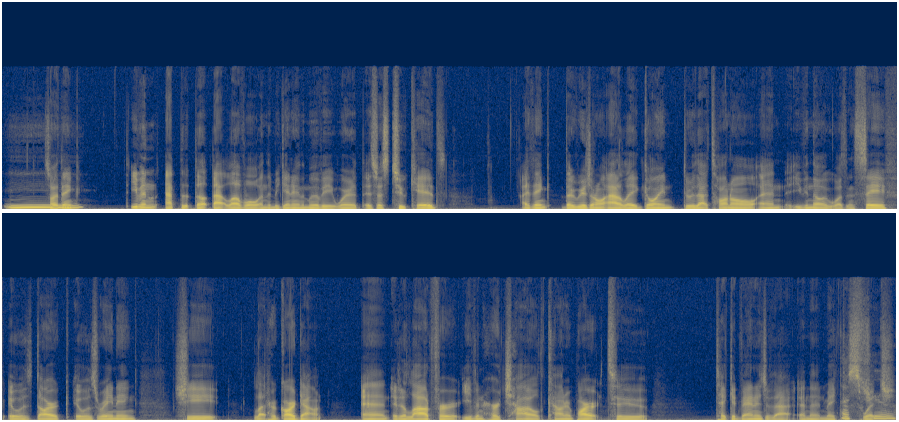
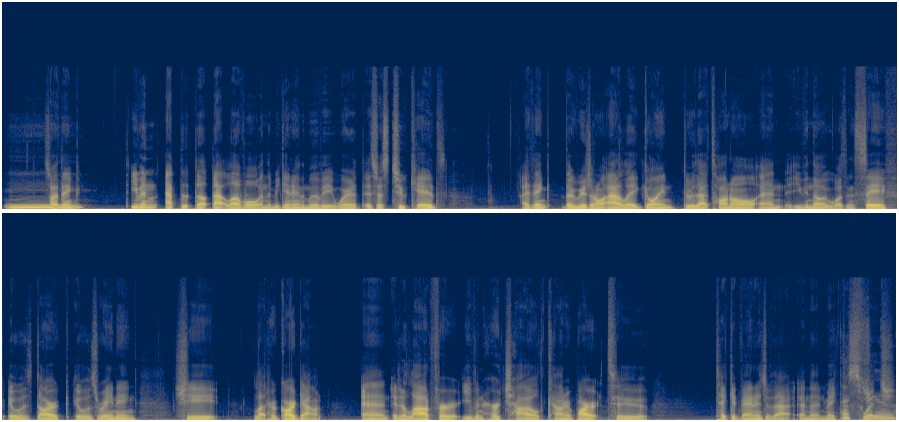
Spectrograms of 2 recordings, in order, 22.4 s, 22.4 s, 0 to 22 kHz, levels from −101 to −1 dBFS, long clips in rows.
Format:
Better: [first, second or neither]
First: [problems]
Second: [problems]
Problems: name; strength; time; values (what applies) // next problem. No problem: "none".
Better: first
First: none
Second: muffled; slightly; fading above 3 kHz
